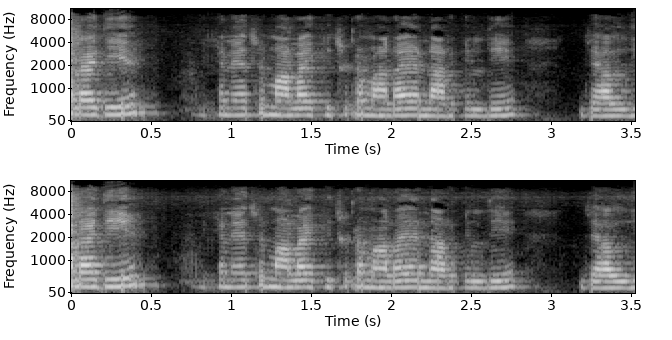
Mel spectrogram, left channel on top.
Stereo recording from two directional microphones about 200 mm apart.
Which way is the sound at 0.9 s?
15° left (ahead or behind).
